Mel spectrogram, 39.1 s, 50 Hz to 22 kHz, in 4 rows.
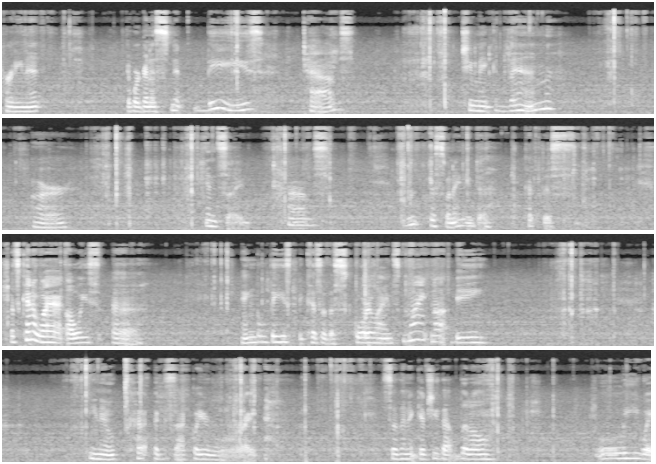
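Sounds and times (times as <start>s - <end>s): scissors cutting cardstock: 3.2s - 3.9s, 6.0s - 8.3s, 8.9s - 10.1s, 11.0s - 13.2s, 13.8s - 14.8s, 15.7s - 19.8s, 22.3s - 26.4s, 30.2s - 34.6s, 36.6s - 37.4s.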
